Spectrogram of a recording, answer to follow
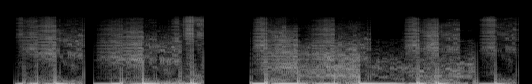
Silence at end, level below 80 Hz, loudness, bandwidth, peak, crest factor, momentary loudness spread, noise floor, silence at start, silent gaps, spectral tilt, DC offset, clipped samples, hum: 0.15 s; -34 dBFS; -32 LUFS; 10 kHz; -10 dBFS; 12 dB; 9 LU; -44 dBFS; 0.15 s; none; -4 dB/octave; under 0.1%; under 0.1%; none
